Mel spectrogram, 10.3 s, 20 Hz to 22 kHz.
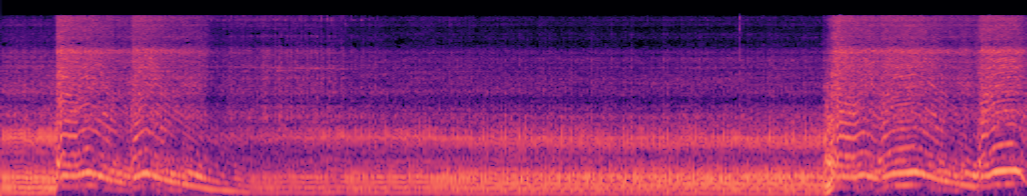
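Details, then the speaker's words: Picco P3TT DLC nitro engine, almost 10 gallons through it, new bearings and conrod, worn crankshaft, damaged sleeve and block: revs in wavering bursts, settles to buzzy slightly unsteady idle; temperature good, idle holds but rough. "well I think that it's running pretty good the temperature is good it's holding the idle up to idle"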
